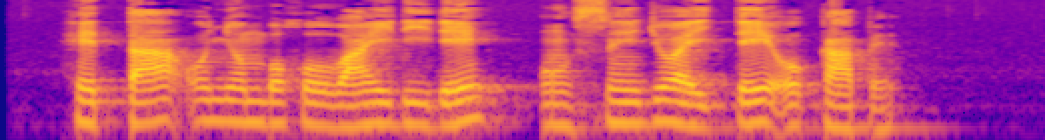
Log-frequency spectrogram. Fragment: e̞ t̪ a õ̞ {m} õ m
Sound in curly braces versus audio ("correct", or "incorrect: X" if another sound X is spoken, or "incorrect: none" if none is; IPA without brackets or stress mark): incorrect: ɲ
